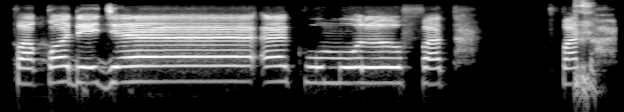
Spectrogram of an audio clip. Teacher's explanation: Jangan jangan dipanjangkan, langsung disukunkan ta, sukunkan ha-nya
